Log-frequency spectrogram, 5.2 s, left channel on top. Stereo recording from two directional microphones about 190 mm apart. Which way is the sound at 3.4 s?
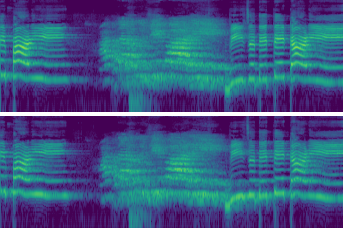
5° right (ahead or behind).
